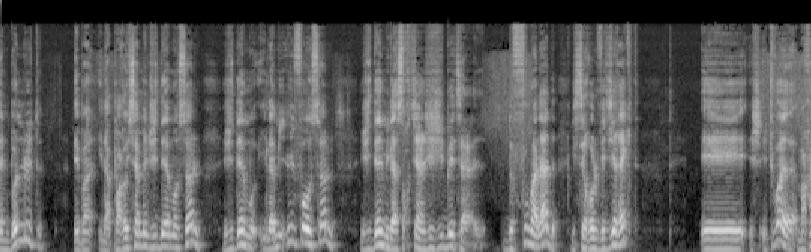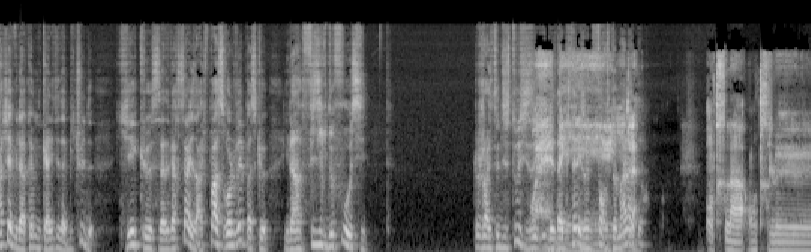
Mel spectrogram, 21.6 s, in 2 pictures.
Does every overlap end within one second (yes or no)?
no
